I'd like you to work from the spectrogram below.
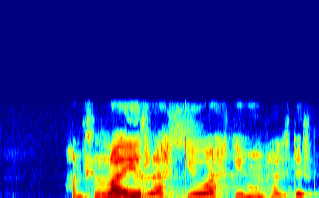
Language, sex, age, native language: Icelandic, other, 11, Icelandic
